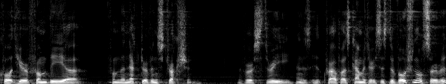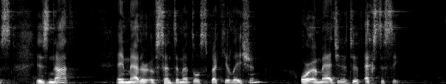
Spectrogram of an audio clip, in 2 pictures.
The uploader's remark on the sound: at the ISKCON of DC temple in Potomac, Maryland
